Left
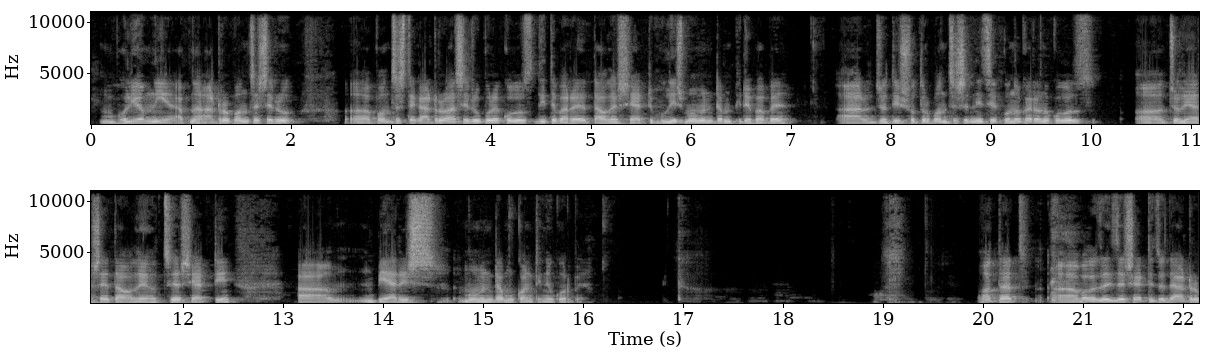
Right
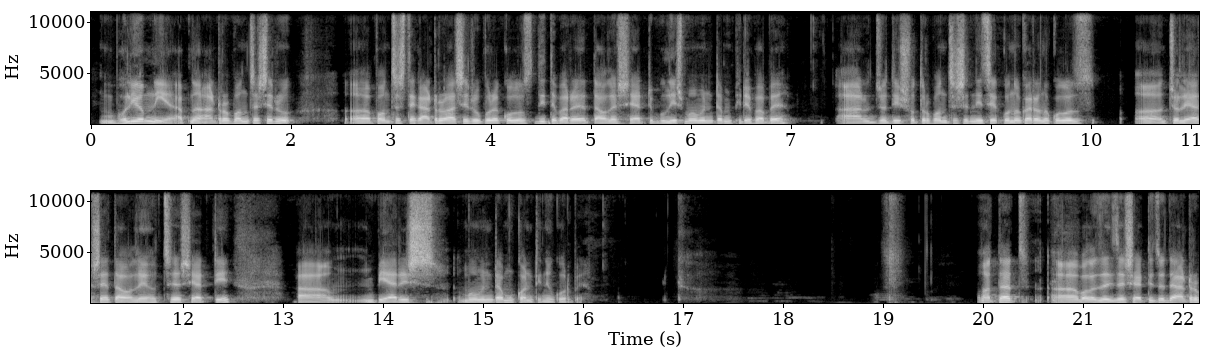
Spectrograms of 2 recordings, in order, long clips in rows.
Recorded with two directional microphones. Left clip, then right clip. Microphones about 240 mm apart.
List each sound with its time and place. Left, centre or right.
0.1 s speech: right
16.9 s whispering: right
18.9 s speech: right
